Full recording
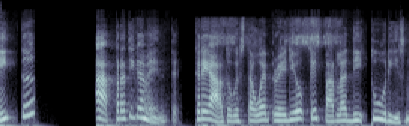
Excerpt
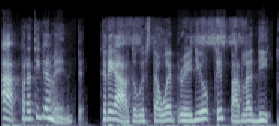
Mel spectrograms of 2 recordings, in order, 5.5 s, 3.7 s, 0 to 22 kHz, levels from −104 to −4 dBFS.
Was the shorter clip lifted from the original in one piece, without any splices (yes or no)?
yes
